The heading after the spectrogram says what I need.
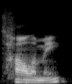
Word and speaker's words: Ptolemy: in Egypt you had Ptolemy spelled with a silent P in front just like Poole and it led to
